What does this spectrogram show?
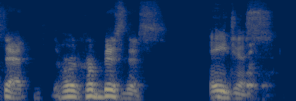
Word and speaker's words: Aegis: Aegis, that's the right way to say that word? Yes. So they see it all, everybody has that word all over the place. I've always wondered, what is the right way to say it? So Aegis. It's from the Greek.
